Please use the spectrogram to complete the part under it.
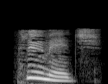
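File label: "plumage", English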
